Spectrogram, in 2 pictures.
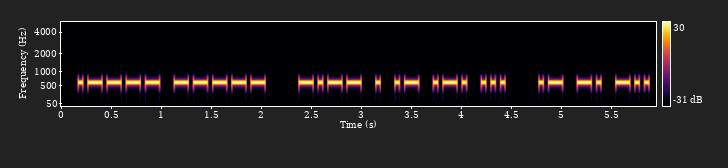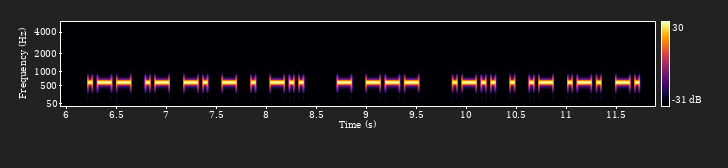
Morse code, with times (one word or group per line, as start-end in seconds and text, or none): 0.2-2.0 10
2.4-4.4 YEARS
4.8-5.9 AND
6.2-8.4 WANTED
8.7-9.5 TO
9.9-11.7 LEARN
